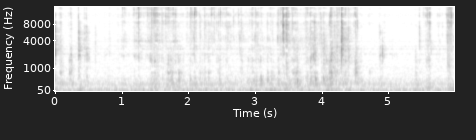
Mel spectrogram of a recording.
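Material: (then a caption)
Soap. A utility blade scrapes across a solid blue bar of soap held in the hand, carving small cubes off its surface. Quiet, bright, crisp scraping and short ticking clicks come in an uneven patter, with a few sharper snaps as pieces break away.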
